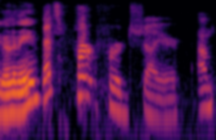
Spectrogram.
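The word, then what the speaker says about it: Hertfordshire: it correct you know what I mean that's herfordshire I'm H agree that's how I would say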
